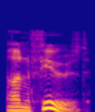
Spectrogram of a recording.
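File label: "unfused", English, uk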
